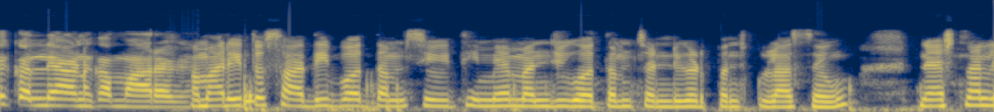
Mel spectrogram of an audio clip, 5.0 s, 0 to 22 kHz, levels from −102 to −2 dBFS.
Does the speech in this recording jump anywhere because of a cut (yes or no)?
yes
